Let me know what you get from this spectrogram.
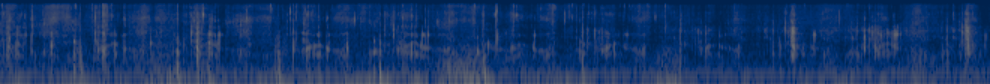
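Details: English Cream Golden Retriever indoors licking an Orapup tongue cleaning brush beside a Blue Yeti stereo microphone; close wet smacking and clicking licks at an uneven pace, about one and a half per second, over a steady low electrical hum.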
